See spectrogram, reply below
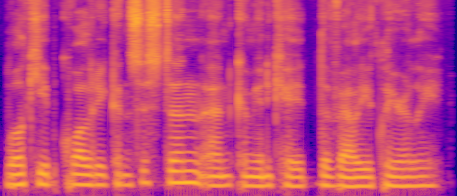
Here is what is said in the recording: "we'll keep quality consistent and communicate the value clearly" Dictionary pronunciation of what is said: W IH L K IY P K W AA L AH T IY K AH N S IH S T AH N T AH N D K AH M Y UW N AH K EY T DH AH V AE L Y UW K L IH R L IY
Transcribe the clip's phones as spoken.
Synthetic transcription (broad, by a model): W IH L K IY P K W AA L AH T IY K AH N S IH S T AH N T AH N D K AH M Y UW N AH K EY T DH AH V AE L Y UW K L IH R L IY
